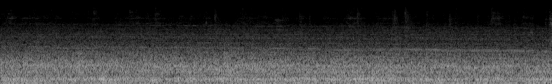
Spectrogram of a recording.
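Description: A London Underground Metropolitan Line train in Train Simulator Classic runs steadily on the 07:35 Chesham to Aldgate service, with a loud, constant rumble and rail roar and no voices.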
